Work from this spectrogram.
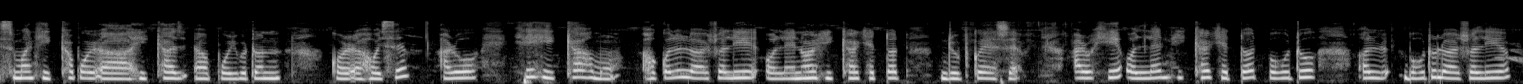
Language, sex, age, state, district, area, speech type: Assamese, female, 18-30, Assam, Lakhimpur, rural, spontaneous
